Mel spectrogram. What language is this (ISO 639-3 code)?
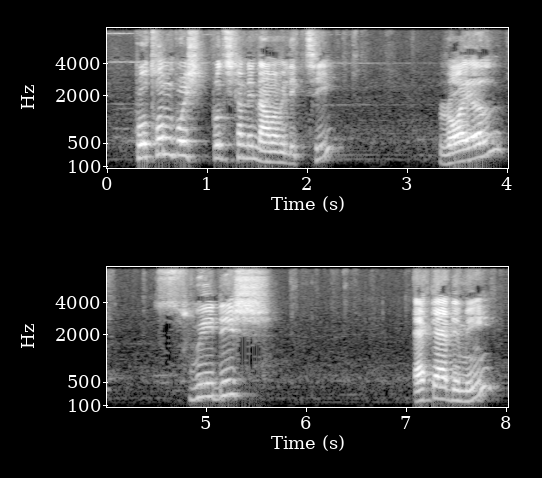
ben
